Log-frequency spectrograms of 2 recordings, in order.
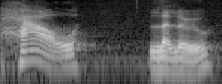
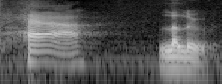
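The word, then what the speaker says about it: הַלְלוּ: is this is hallelu notice the difference it's not Hal Lulu it's ha Lulu right okay if you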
